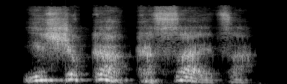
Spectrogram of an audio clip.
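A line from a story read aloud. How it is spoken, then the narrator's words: Alien hissing. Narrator (Russian): прошипел лагрианин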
